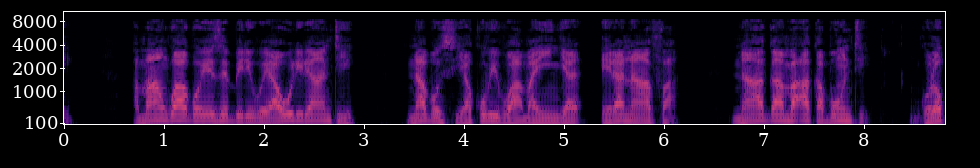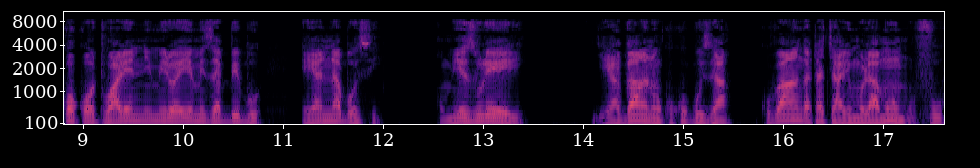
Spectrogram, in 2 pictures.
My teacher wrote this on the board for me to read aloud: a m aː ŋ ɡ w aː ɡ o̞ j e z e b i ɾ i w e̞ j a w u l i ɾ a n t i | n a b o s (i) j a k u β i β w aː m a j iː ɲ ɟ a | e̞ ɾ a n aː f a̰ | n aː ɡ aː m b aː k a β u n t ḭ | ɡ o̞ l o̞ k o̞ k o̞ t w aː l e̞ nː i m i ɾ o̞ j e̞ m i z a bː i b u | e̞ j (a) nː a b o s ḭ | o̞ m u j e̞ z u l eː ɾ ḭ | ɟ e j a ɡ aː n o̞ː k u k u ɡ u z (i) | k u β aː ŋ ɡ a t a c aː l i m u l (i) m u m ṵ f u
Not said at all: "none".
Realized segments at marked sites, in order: i, a, a, a

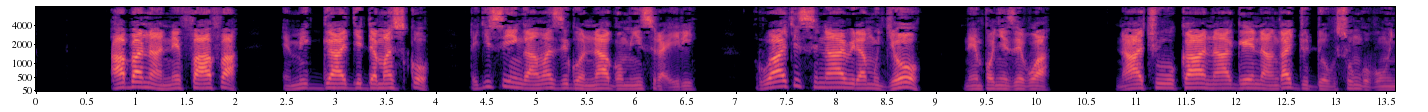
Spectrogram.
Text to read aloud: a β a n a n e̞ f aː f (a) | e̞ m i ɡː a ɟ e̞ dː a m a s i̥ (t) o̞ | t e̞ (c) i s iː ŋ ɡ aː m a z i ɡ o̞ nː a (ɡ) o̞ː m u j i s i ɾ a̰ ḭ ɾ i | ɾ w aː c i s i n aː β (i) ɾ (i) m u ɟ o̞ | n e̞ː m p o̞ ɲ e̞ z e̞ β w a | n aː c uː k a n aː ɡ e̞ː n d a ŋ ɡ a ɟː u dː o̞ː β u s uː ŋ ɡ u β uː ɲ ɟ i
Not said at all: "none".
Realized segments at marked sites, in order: a, k, ɟ, ɡ, i, a

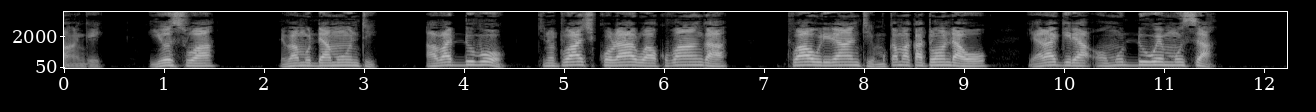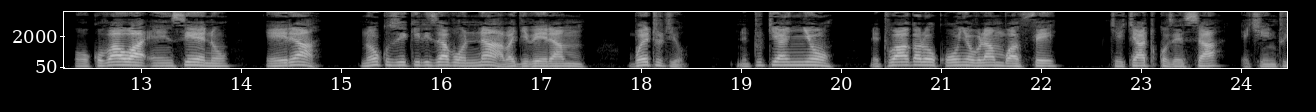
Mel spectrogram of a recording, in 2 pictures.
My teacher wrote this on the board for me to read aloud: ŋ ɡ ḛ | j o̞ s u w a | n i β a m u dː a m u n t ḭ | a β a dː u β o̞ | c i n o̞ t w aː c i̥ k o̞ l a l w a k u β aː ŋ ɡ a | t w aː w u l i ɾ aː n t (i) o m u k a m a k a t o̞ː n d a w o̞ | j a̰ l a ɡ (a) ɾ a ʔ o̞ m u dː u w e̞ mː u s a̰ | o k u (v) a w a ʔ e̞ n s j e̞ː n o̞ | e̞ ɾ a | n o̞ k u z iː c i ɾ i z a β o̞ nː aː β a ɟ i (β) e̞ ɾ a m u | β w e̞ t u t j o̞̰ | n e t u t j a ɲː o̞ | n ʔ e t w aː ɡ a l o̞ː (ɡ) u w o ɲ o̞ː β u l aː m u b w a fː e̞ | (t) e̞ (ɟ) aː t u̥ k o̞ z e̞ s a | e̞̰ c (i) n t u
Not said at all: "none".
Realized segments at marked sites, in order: i, i, β, β, k, c, c, iː

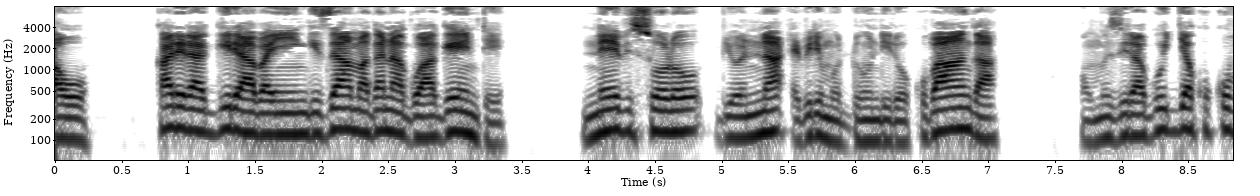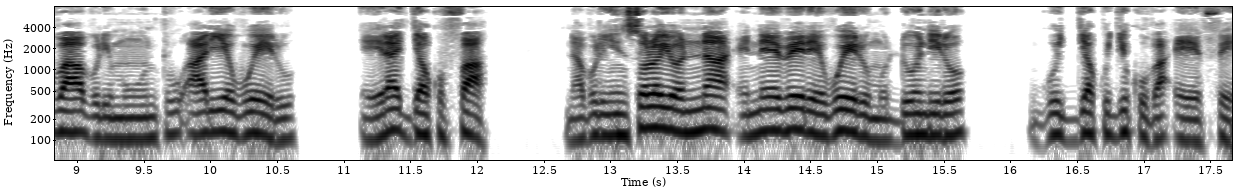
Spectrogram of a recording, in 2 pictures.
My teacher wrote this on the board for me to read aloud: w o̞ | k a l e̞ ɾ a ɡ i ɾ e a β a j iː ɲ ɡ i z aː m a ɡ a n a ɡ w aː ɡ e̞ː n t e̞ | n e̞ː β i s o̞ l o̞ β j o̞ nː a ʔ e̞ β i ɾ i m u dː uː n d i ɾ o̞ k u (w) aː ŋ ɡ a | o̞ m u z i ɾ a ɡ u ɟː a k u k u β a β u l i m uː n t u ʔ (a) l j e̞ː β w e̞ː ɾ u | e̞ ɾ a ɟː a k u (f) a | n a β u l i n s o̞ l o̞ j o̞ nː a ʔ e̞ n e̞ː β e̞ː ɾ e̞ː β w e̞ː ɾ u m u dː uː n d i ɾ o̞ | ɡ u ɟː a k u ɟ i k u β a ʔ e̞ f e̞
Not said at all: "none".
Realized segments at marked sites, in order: β, a, f

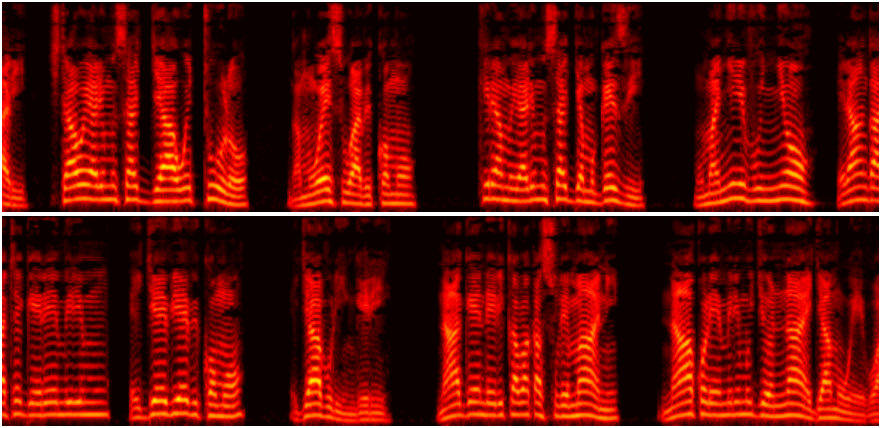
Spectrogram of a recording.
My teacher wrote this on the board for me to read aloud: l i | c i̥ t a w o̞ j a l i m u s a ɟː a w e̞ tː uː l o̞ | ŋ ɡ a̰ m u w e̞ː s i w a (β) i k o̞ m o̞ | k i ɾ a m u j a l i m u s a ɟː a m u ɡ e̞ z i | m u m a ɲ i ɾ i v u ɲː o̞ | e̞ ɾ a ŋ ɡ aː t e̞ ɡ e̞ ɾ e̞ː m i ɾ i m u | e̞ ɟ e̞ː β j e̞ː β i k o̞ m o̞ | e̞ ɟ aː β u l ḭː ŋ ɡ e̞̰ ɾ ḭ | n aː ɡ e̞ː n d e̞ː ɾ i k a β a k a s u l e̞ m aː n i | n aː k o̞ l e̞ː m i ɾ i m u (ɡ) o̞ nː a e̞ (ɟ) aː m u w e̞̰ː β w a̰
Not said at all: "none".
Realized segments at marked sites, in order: β, ɟ, ɟ

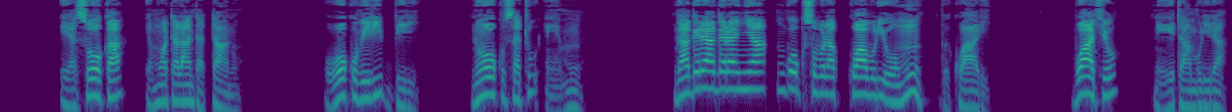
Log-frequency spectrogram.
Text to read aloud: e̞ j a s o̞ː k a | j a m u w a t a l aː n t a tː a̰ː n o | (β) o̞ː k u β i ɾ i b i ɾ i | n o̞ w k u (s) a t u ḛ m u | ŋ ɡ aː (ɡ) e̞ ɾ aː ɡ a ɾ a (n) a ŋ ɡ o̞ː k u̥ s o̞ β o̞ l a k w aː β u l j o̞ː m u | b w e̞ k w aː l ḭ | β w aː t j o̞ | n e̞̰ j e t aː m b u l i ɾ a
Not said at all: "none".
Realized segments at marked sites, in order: w, s, ɡ, ɲ

